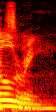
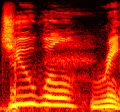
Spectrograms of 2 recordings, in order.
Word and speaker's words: jewelry: there's I can't uh jewelry jewy that's another one that get jewry yes it's jewelry it's jewelry okay now that you're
